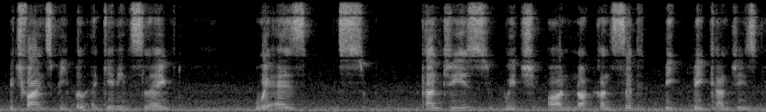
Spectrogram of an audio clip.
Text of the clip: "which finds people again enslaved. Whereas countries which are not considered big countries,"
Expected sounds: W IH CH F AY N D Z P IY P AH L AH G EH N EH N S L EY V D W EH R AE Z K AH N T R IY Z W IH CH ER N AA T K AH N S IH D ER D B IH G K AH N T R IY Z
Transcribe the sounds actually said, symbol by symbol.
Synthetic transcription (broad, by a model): W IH CH F AY N D Z P IY P AH L AH G EH N EH N S L EY V D W EH R AE Z K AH N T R IY Z W IH CH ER N AA T K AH N S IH D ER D B IH G K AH N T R IY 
